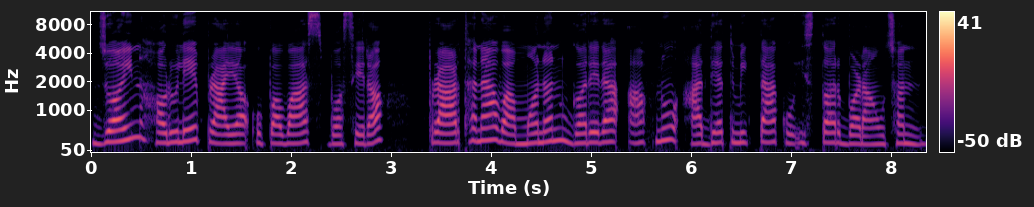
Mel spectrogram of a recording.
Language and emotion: Nepali, neutral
